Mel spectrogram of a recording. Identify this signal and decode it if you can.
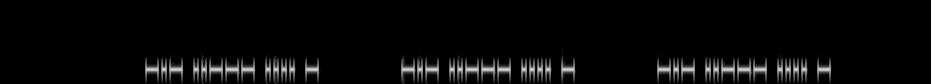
Morse code, heard as a keyed tone, about 30 wpm, 700 Hz. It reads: K2HT K2HT K2HT
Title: USA Call Signs - 4 Characters - Repeated 3x - 30wpm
